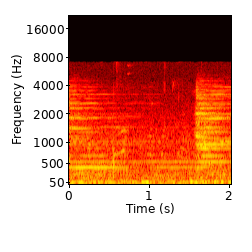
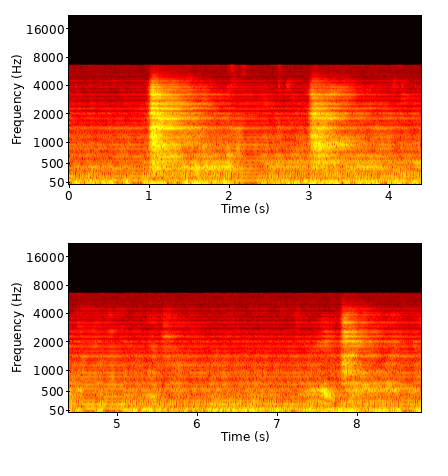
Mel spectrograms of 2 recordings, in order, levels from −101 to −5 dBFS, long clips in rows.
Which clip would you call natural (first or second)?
first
